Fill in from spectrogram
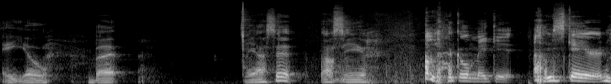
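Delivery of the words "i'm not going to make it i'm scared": high, loud laughing through real fear. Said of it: "'cause I'm laughing, but I'm dead serious".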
